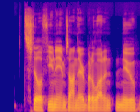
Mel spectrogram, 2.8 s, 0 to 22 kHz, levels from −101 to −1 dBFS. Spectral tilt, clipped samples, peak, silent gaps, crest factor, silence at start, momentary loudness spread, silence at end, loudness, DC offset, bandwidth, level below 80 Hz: -3.5 dB/octave; under 0.1%; -6 dBFS; none; 16 dB; 0.5 s; 6 LU; 0 s; -20 LUFS; under 0.1%; 18.5 kHz; -44 dBFS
